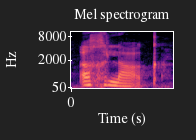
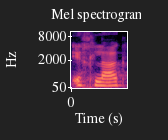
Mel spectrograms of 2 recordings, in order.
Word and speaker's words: اخلاق: پاس اس حوالے سے اخلاق۔ لفظ اخلاق نہیں ہوتا، اخلاق ہوتا ہے۔ الف پر زبر، خے پر جزم، لام پر زبر اور الف اور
